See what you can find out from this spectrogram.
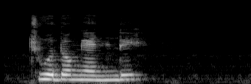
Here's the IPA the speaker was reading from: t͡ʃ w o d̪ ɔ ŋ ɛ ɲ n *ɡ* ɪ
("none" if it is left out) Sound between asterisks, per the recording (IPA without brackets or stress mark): d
